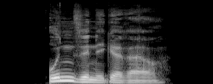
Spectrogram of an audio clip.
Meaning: inflection of unsinnig: 1. strong/mixed nominative masculine singular comparative degree 2. strong genitive/dative feminine singular comparative degree 3. strong genitive plural comparative degree
- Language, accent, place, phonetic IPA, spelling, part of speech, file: German, Germany, Berlin, [ˈʊnˌzɪnɪɡəʁɐ], unsinnigerer, adjective, De-unsinnigerer.ogg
